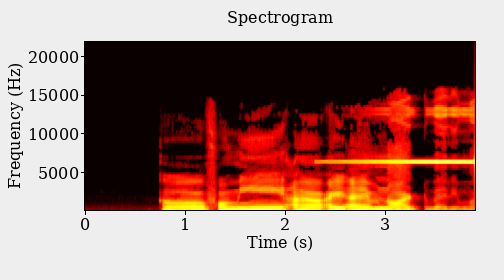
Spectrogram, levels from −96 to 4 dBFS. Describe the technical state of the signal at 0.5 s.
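At 0.5 s the speech signal is intact, with no audible technical fault at that moment.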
